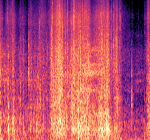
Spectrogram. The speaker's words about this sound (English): fold that over again. It's a builder's bag. It's not a plastic bag or anything like that.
